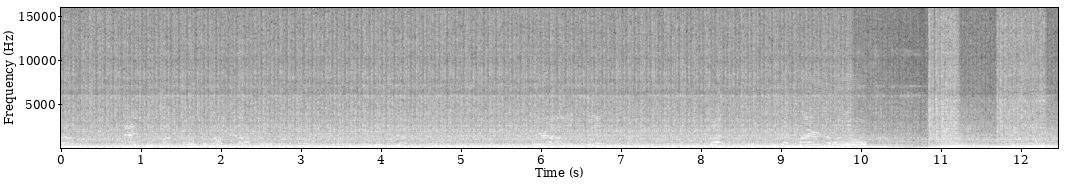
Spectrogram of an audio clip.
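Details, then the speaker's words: Argo ATV after winter storage, repaired with an upgraded carb (faulty accelerator pump) and a replaced bad unblown fuse that had cut the fuel solenoid. Settles into a smooth, even idle with steady hum, revs dip and recover cleanly; normal idle. "Oh, you don't know how good that sounds. Good God. It's been a It's been a trial and error ordeal the last few weeks trying to get this thing running."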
